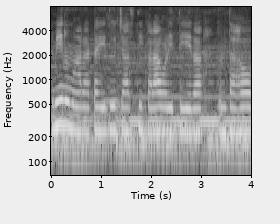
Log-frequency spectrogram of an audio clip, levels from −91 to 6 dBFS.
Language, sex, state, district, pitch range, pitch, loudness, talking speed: Kannada, female, Karnataka, Raichur, 225-240 Hz, 230 Hz, -15 LUFS, 120 wpm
